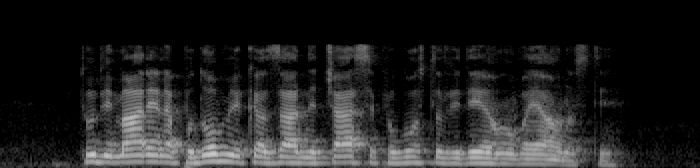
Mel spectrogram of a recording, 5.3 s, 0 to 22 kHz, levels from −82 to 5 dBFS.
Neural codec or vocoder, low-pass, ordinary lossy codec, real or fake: codec, 16 kHz, 8 kbps, FunCodec, trained on Chinese and English, 25 frames a second; 7.2 kHz; MP3, 64 kbps; fake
